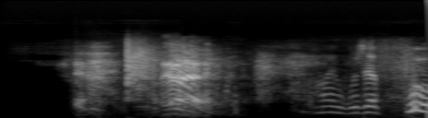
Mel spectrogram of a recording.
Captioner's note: slap; Theodore grunts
